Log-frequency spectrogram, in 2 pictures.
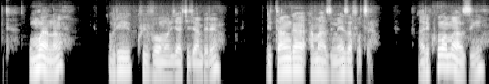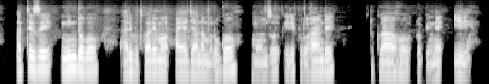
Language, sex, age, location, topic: Kinyarwanda, male, 36-49, Kigali, health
